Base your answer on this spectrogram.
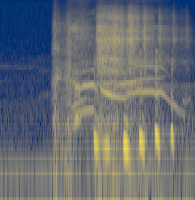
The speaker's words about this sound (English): I don't know if the mic picked up the siren, but it was nice timing. They're coming for me because I'm lying.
